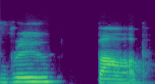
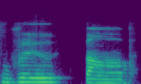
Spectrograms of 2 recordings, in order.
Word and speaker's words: rhubarb: okay so you don't pronounce the h it's rue barb and the u is making the ooh sound okay so it's rue barb next up i'd like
